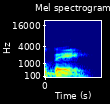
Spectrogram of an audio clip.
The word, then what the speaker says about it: Bae: My name is Paul Bae. – As in Bae, B-A-E. – As in Bae, B-A-E. It's Korean, so it's actually pronounced Bae, which is how we say stomach or tummy.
